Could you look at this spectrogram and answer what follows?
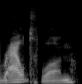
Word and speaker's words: route: vitamins vitamins oh man also said Route One rather than Route One Route One route one yeah yeah you're right routes Roots some sometimes I'll say root yeah it's because that's the right way to say it's route one and it's you take it you take the roote home there's been times where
